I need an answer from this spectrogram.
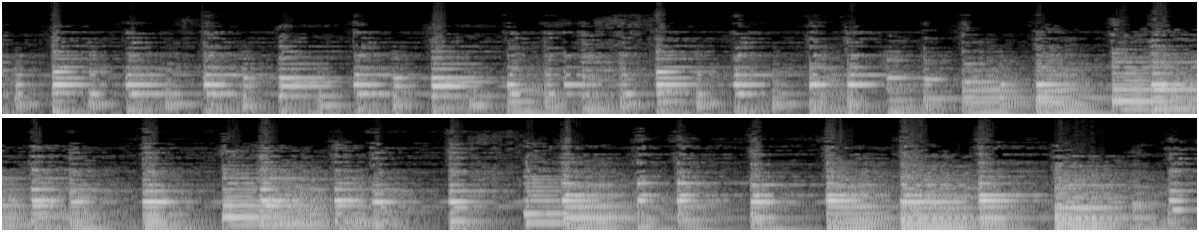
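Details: Bright electric piano music with rhythmic chords and a low bass line plays throughout, with no animal sounds.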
